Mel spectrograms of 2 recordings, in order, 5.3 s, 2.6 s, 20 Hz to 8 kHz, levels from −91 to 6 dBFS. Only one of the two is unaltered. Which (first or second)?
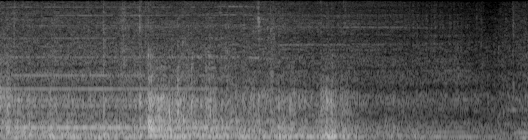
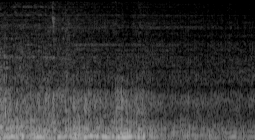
first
